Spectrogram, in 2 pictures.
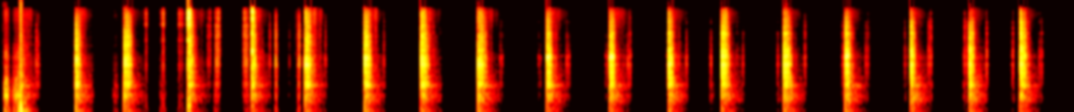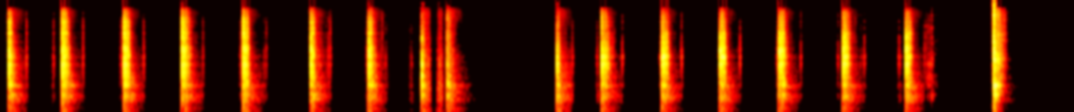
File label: Drumming; rome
